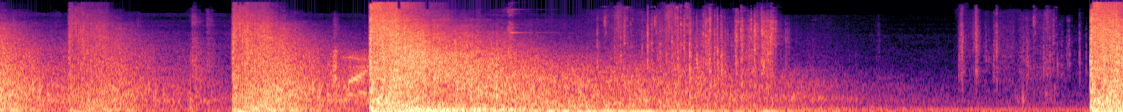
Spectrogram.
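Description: Gunfire in the shooter game CS:GO: sharp, loud shots and rapid bursts, each followed by a decaying tail, with gaps of quiet between them and a final burst at the end.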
